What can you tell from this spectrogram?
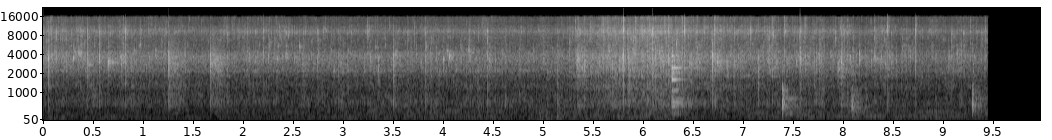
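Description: Sliced onions and whole spices sizzling in hot oil in a metal kadai, with a wooden spoon stirring and knocking against the pan now and then. The sound cuts off suddenly near the end.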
